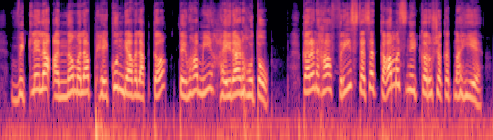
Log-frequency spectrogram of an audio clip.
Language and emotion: Marathi, angry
